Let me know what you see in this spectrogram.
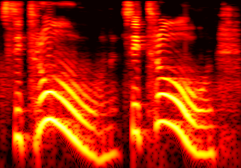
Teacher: The stress also goes up in the end.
